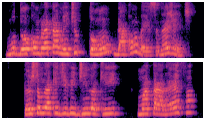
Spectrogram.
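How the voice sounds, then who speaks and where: High-voiced woman leading a group session. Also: normal speed, reverberant. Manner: chatty and warm-hearted, addresses the group often as "gente", acts out example dialogues. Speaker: group therapy facilitator. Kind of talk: live online group session teaching. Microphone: video call.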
